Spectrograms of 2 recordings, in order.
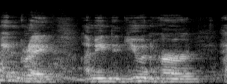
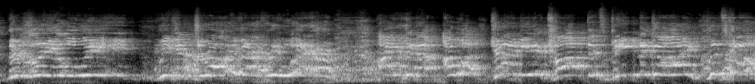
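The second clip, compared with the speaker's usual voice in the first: amped-up newcomers; 3 dB louder than usual. Retold or imitated. Newcomers arriving in California, yelling in high, loud hype. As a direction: scream it like a wide-eyed tourist gone wild. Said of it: "they're just a bit too amped up".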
